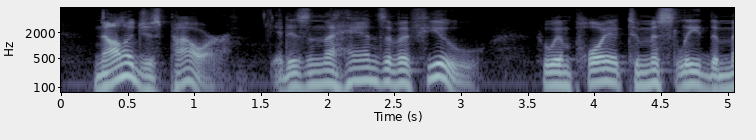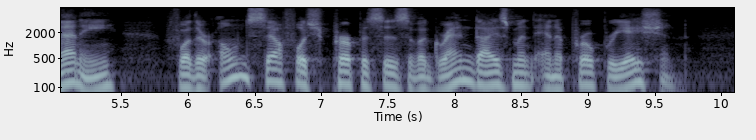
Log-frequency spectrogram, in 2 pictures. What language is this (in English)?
English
